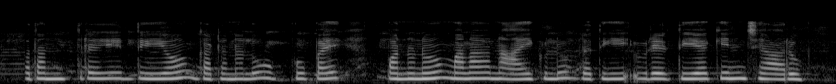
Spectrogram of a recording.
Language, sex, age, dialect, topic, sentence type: Telugu, female, 18-24, Utterandhra, banking, statement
